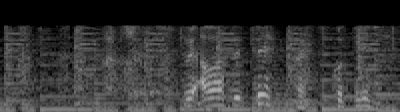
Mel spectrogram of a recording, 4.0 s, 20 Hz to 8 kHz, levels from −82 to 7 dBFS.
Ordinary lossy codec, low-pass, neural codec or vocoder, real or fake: AAC, 16 kbps; 7.2 kHz; none; real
